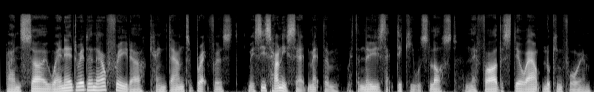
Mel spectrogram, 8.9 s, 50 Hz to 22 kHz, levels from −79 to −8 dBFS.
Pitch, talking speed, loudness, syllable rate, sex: 95 Hz, 195 wpm, -22 LUFS, 4.6 syllables/s, male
